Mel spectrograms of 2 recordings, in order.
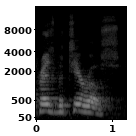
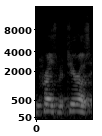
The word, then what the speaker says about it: presbyteros: The first one, and I'll spell it for you if you want me to, it's called presbyteros. Sounds familiar, like the word, y'all heard the word Presbyterian? That's the root word of that would be, in this, the Greek would be presbyteros.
